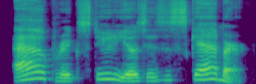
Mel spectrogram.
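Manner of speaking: slow, synthetic computer assistant voice, AI-like. Showing how the AI voice said the words: imitating a Siri-like AI voice. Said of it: "where it sounds like this".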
